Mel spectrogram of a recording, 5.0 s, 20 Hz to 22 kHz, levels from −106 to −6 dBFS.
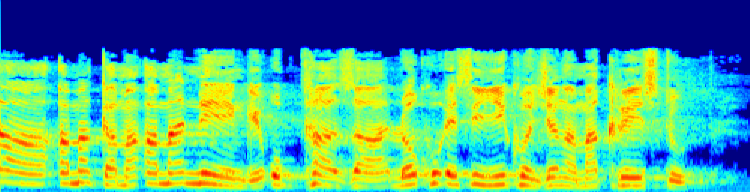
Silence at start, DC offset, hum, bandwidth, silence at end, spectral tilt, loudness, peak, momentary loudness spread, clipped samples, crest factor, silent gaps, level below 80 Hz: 0 s; under 0.1%; none; 8 kHz; 0.35 s; -1 dB/octave; -24 LUFS; -6 dBFS; 4 LU; under 0.1%; 18 dB; none; -74 dBFS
